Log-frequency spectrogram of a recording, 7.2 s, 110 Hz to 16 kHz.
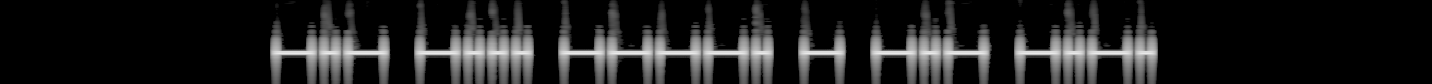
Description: Morse code, heard as a keyed tone, about 20 wpm, 700 Hz. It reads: KB9TKC
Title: USA Call Signs Repeated 2x 20wpm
